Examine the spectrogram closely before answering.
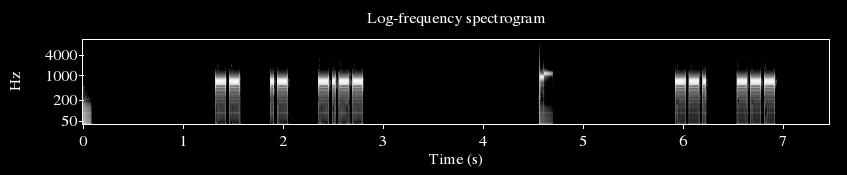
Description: Morse code, heard as a keyed tone, about 36 wpm, spaced as for 20 wpm, 700 Hz. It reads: MAY GO
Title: 3x Character Spacing - Top 100 Words - 35wpm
